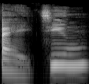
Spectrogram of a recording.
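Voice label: "Beijing", Mandarin Chinese tone pair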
